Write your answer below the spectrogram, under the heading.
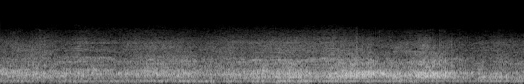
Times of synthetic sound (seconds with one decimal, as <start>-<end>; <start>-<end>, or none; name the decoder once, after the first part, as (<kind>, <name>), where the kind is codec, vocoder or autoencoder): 0.0-5.2 (codec, SNAC)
